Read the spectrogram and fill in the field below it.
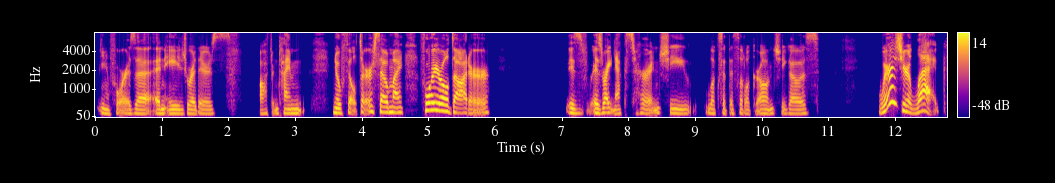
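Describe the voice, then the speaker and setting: A woman, a hospital medical director, speaking as a guest in a conversational storytelling way, reflective and measured with frequent pauses. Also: low-pitched, vocal fry, a bit bright, no echo, clean studio sound.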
